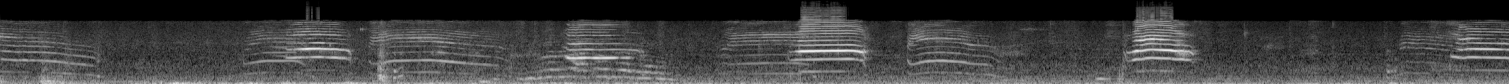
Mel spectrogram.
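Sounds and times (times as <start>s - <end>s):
loud cat meow sound effect: 0.0s - 1.0s, 2.5s - 5.0s, 7.3s - 10.0s.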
